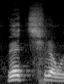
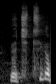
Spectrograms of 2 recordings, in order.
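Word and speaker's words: Ötzi: 이게 여러분들도 뭐 웨치티라는 말을 찾아보면은 요새 우리나라 또 인터넷에 보면 웨치라고 했는데 이거 발음은 독일 발음에 웨치티가 맞죠, 그죠? 웨치티가.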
